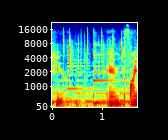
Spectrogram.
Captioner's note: fire crackling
